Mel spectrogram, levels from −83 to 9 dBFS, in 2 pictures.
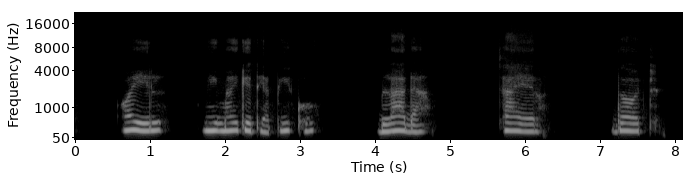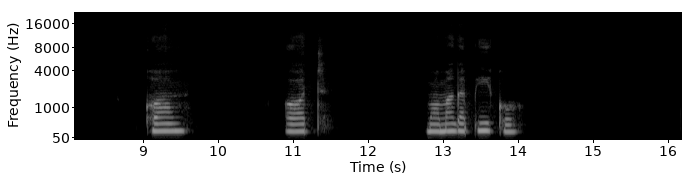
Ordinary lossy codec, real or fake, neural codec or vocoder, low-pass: MP3, 96 kbps; fake; autoencoder, 48 kHz, 128 numbers a frame, DAC-VAE, trained on Japanese speech; 19.8 kHz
